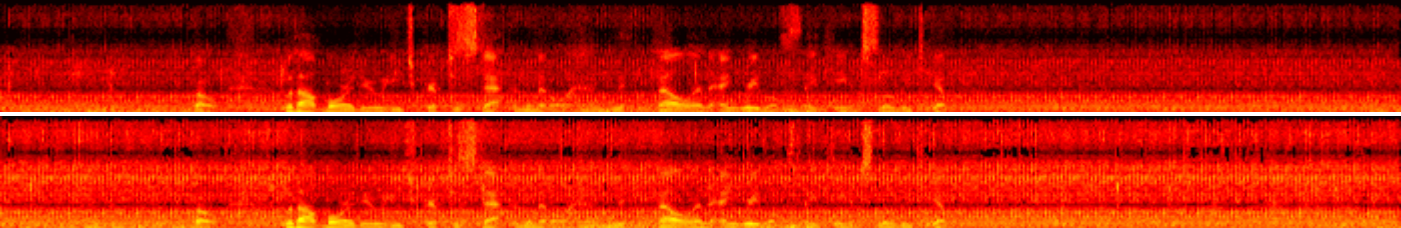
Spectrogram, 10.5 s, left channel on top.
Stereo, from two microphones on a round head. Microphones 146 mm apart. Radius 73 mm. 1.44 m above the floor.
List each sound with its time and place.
0.0 s an engine running: 65° right (ahead or behind)
1.4 s a man speaking: 5° left (ahead or behind)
